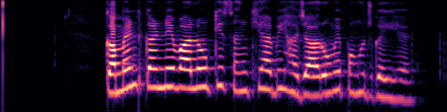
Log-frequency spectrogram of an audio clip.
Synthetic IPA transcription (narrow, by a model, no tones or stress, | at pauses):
kɐmẽɳʈkɐɾneʋaːlõkisɐ̃ŋkʰjabʱiɦɐd͡ʒaːɾõmẽpɐɦʊ̃t͡ʃɡɐiɦɛː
